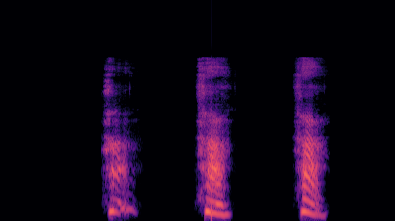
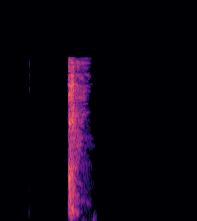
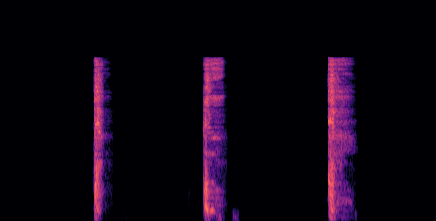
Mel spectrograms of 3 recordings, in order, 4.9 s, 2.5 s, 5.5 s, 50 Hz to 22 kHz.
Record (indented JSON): {
  "exhalation_length": "4.9 s",
  "exhalation_amplitude": 13630,
  "exhalation_signal_mean_std_ratio": 0.3,
  "cough_length": "2.5 s",
  "cough_amplitude": 27245,
  "cough_signal_mean_std_ratio": 0.17,
  "three_cough_length": "5.5 s",
  "three_cough_amplitude": 26072,
  "three_cough_signal_mean_std_ratio": 0.21,
  "survey_phase": "beta (2021-08-13 to 2022-03-07)",
  "age": "18-44",
  "gender": "Female",
  "wearing_mask": "No",
  "symptom_cough_any": true,
  "symptom_runny_or_blocked_nose": true,
  "smoker_status": "Ex-smoker",
  "respiratory_condition_asthma": false,
  "respiratory_condition_other": false,
  "recruitment_source": "REACT",
  "submission_delay": "0 days",
  "covid_test_result": "Negative",
  "covid_test_method": "RT-qPCR"
}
